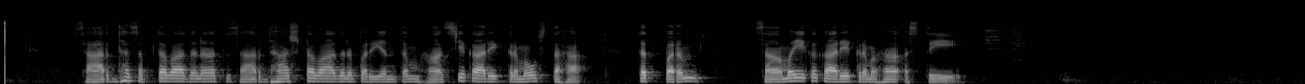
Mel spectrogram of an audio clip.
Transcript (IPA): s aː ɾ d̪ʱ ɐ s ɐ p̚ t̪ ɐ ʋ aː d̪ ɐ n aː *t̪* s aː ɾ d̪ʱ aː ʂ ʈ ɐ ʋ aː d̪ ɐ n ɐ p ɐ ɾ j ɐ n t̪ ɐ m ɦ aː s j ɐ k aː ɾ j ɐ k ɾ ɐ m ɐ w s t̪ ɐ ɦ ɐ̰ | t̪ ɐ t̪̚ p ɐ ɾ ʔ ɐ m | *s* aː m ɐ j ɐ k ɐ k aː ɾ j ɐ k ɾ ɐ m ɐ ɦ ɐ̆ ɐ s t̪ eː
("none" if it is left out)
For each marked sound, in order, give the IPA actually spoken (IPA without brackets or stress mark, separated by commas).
t̪, s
